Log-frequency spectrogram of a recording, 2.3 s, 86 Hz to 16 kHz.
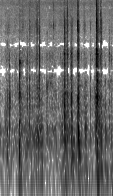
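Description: Car key being turned back to off in a Volvo 850's ignition: a few light clicks and a faint jangle of the key ring.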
